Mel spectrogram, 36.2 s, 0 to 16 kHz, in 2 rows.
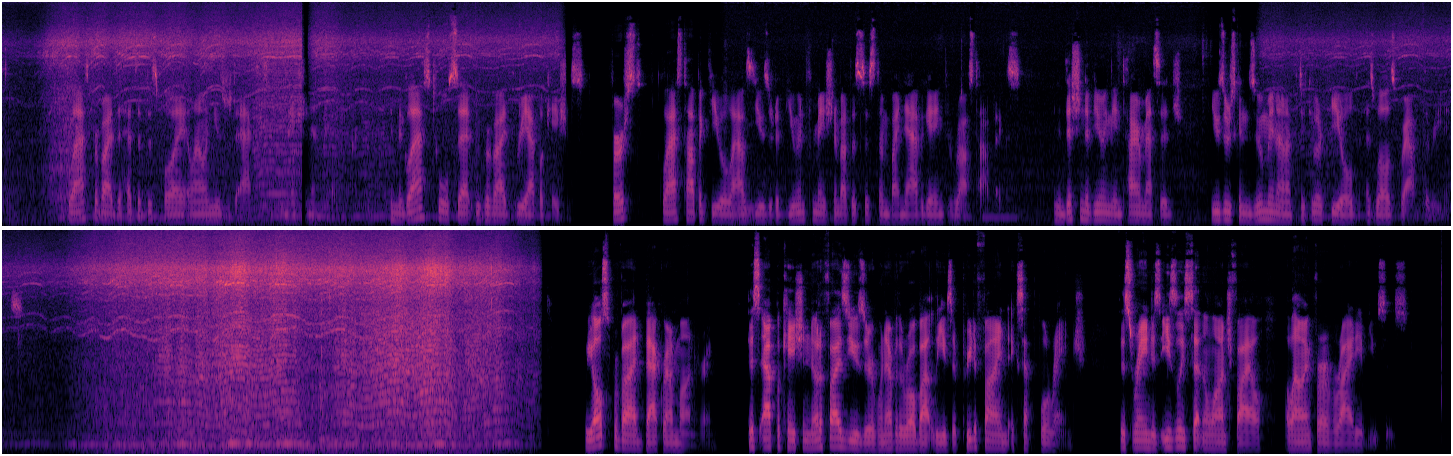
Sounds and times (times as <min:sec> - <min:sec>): Speech: 0:00.8 - 0:04.1, 0:04.9 - 0:18.4, 0:25.4 - 0:35.7.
